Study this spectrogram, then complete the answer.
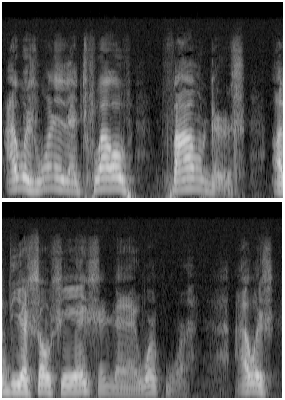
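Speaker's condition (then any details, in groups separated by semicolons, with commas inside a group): Cerebral palsy; present from birth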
